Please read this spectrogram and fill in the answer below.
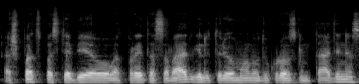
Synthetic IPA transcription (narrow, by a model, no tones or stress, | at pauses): ɐ̰ʃpɐt̪spɐsʲt̪ʲɛbʲeːjɛʊʋɐt̪̚pɾɐɛɪt̪ɐsɐʋɐɪd̪ɡɐlʲɪt̪ʊɾʲeːjɛʊmɑːnoːd̪ʊkɾoːsɡʲɪmt̪ɑːd̪ʲɪnʲeːs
